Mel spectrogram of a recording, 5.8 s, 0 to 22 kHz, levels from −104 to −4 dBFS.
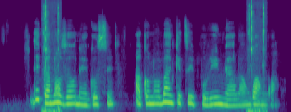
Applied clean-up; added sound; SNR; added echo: neural mask model Resemble Enhance denoiser.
